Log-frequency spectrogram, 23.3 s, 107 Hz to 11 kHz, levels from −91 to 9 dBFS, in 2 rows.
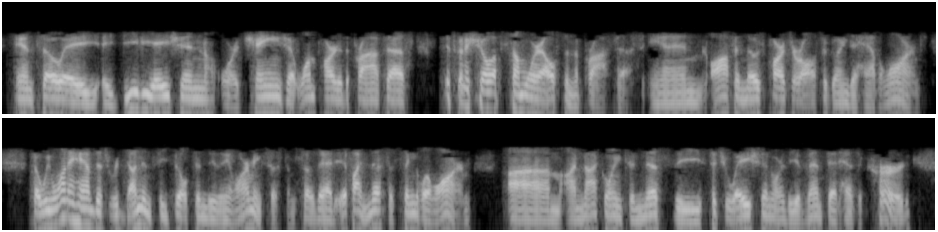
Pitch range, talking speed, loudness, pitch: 90-110 Hz, 175 wpm, -21 LUFS, 100 Hz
